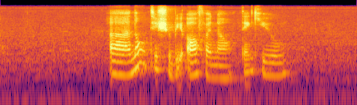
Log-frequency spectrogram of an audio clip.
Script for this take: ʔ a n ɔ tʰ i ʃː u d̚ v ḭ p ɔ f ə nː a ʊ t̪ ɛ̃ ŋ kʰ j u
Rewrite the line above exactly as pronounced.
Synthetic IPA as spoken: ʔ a n o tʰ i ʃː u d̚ b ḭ ʔ ɔ f ə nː a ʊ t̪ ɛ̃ ŋ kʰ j u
